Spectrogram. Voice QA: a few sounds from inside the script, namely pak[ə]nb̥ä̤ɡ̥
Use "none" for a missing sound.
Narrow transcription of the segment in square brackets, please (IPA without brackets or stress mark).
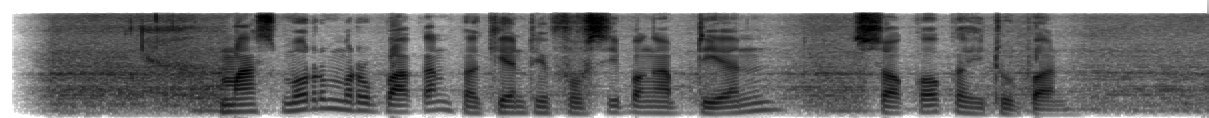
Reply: a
